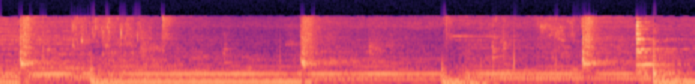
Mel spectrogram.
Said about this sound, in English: I'm gonna add my bourbon.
